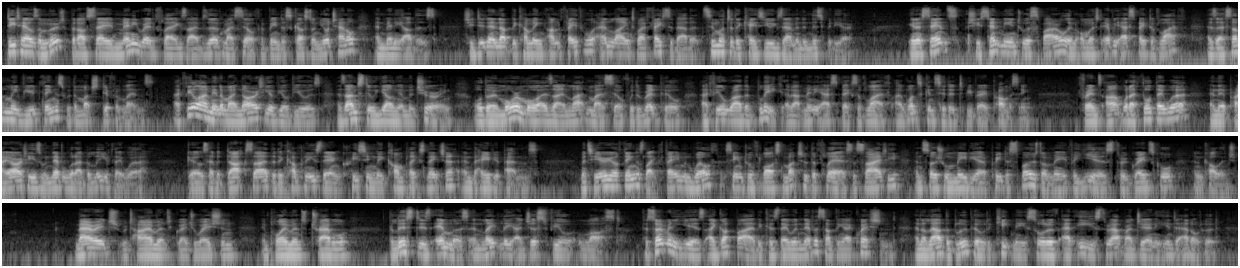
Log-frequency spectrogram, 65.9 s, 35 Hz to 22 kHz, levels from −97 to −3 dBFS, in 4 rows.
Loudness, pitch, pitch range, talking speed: -32 LUFS, 105 Hz, 100-115 Hz, 195 wpm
